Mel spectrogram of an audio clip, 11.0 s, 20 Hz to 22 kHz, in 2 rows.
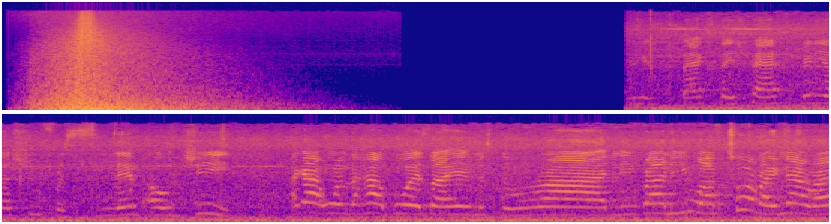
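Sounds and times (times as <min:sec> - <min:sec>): whoosh with deep rumble: 0:00.0 - 0:02.1.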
